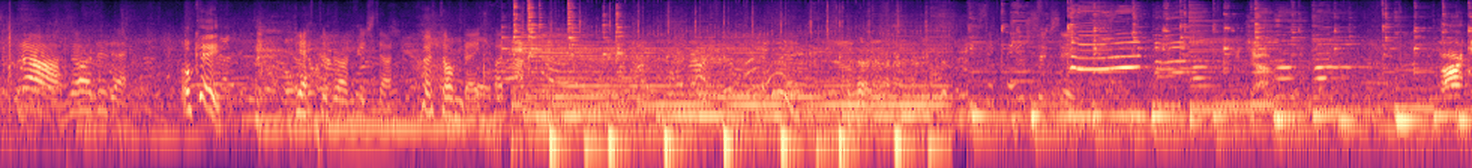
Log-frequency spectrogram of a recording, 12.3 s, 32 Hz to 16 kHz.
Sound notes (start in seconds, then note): 0.0 speaking foreign language; 9.3 bluesy music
